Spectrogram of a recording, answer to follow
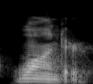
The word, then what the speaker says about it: wander: Wander with the open sound ah, wander.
